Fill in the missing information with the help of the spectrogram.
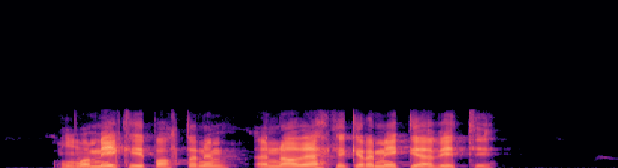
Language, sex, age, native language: Icelandic, male, 30-39, Icelandic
